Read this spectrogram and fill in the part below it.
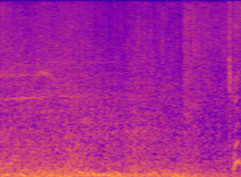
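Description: An Incendio fire spell cast in Hogwarts Legacy, a loud, sustained whooshing roar with deep rumble that fades slightly toward the end, close and without talk.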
